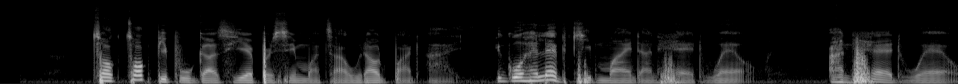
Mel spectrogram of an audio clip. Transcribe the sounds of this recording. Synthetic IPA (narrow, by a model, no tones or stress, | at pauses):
tʰɔktʰɔk̚pipʰəlɡaz̥hiəpɛsĩnmatʰa̰wiðaʊt̚b̥a̰da̰ɪ | juɡoɦɛlɛbkʰip̚mãɪ̃ndãnhɛdwɛ̰l | ʔãnhɛdwɛlˠ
